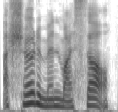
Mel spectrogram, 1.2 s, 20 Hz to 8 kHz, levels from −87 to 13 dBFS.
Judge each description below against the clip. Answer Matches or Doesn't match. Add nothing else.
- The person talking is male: Doesn't match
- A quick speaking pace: Matches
